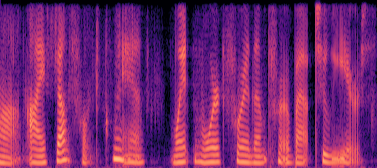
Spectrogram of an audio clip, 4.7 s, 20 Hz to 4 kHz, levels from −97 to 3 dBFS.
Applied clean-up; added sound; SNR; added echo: neural separator model SepFormer WHAMR!.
